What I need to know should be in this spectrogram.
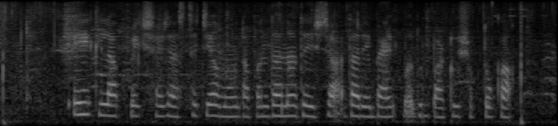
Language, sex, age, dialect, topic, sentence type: Marathi, female, 18-24, Standard Marathi, banking, question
